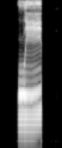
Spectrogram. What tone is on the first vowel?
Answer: rising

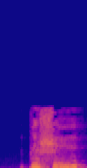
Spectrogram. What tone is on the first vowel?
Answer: falling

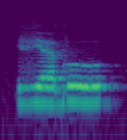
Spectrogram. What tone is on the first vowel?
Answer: high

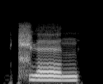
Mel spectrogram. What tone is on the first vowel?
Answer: low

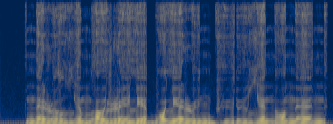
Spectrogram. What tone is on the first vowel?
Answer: low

